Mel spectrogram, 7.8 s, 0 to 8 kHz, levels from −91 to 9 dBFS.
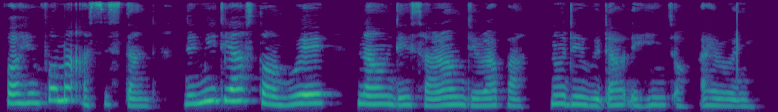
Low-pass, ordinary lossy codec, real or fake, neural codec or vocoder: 7.2 kHz; none; real; none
